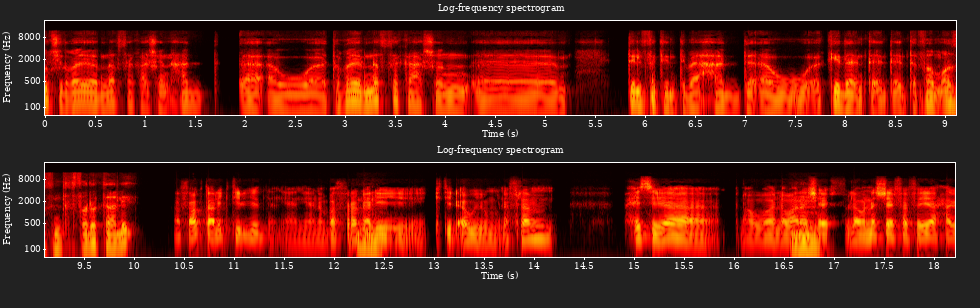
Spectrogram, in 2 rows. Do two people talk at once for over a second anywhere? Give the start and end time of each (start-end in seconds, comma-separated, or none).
none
